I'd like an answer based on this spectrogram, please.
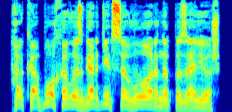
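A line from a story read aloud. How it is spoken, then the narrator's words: Laughing. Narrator (Russian): засмеялся Хотен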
